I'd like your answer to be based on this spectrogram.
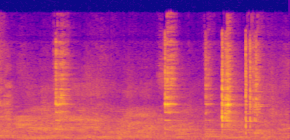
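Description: Wine glasses clink together in a toast at a Florentine-style wine tasting. Several light, bright chinks are set against a busy room of chatter and clatter.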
